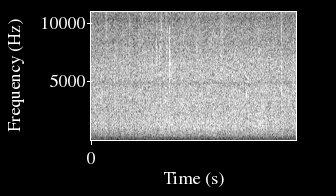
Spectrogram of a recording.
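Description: Steady rain falling, heard from under a tent canopy.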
